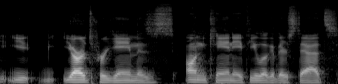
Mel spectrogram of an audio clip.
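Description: With a very deep, low pitch and monotone, flat intonation, a man speaks fairly slowly in a very clean recording with a silent background. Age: young. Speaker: sports podcast host. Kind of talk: casual solo sports commentary. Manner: halting, many fillers.

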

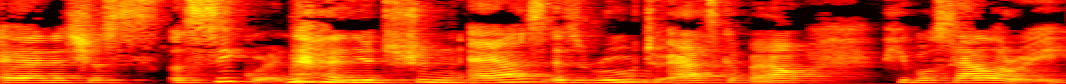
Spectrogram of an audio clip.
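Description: In a Vietnamese accent, a woman talks at a fairly slow pace with a fairly high pitch and ordinary pitch variation, and audible room echo surrounds her voice. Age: 30s. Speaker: podcast co-host. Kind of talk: casual chat. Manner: hesitant, many fillers.

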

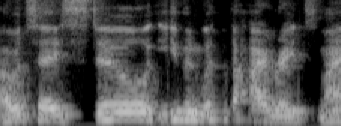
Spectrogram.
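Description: This man has an unremarkable speaking voice with an American accent, talking at a moderate pace with fairly even intonation. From US South, Florida (Plant City). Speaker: real estate agent. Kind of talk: casual chat.

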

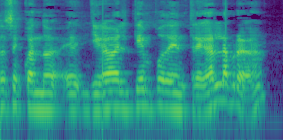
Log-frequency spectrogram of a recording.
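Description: Fairly high pitch from a man with a Chilean accent and fairly even intonation. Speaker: teacher and podcast co-host. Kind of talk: casual chat.

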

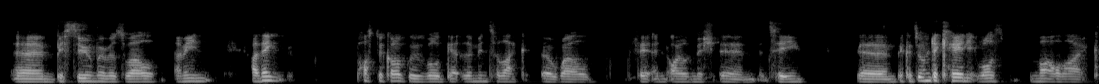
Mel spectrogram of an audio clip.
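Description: A plain, everyday voice talks at a moderate pace. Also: man. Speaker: Chelsea fan, guest pundit.

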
